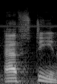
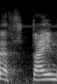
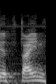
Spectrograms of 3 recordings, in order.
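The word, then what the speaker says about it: Epstein: है कि Jeffrey एप्स्टीन, हालांकि मिस्टर एप्स्टाइन कह रहे थे वो, ओरिजिनली नाम उच्चारण भी एप्स्टाइन ही करना चाहिए, लेकिन चूंकि अपने यहां एप्स्टीन कहा जा रहा है तो मैं भी वही कह रहा हूं।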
